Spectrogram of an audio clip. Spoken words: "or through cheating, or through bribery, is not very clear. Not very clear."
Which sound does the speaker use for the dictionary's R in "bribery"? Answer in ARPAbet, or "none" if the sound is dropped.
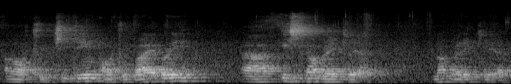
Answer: none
